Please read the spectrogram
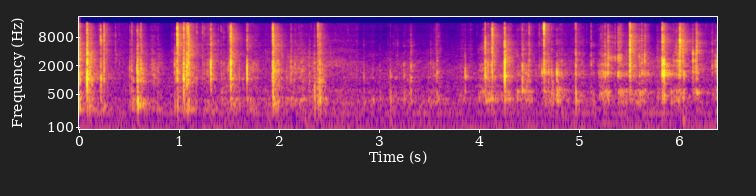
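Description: Scissors snipping through a thin plastic water bottle: a run of sharp, irregular snips and crackles of the plastic.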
